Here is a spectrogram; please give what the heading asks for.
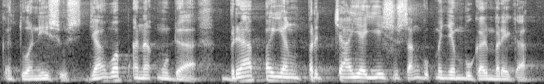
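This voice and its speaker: A middle-aged male pastor preaching a lively, joking sermon, quizzing the congregation and at times shouting. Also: on the low side, normal speed. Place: large church hall. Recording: long church hall reverb.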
